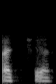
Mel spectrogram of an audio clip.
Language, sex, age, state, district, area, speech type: Urdu, female, 60+, Delhi, North East Delhi, urban, conversation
